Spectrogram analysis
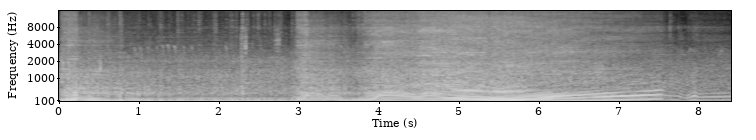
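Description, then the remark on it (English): A motorbike engine idles steadily, then revs up and down several times in loud swells before dropping back briefly near the end. No voices. “My cousin can ride a motorbike. He rides in motorbike races.”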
